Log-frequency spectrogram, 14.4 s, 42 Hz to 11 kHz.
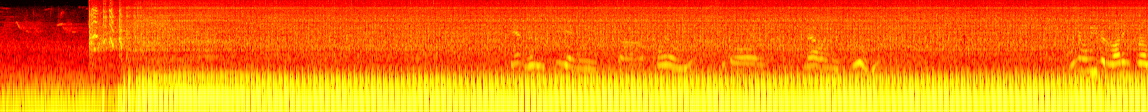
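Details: Royal Enfield Continental GT650 twin, just under 400 miles, at its first service, started after valve adjustment: starts cleanly and settles into a steady, even twin-cylinder idle with no ticking or knocking, running healthy.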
